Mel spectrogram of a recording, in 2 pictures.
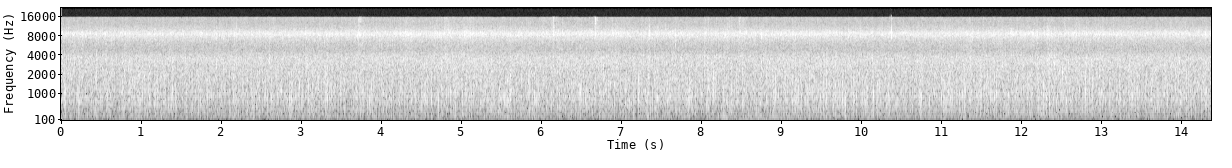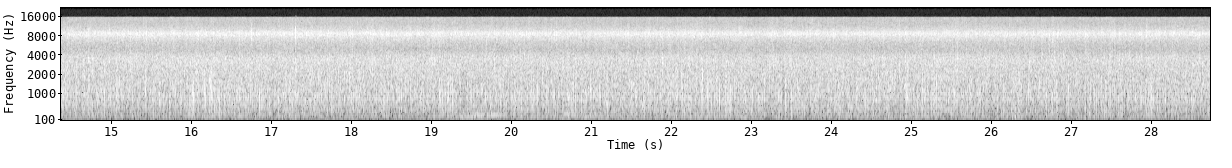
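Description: Steady rain falling without a break, an even hiss of drops.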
